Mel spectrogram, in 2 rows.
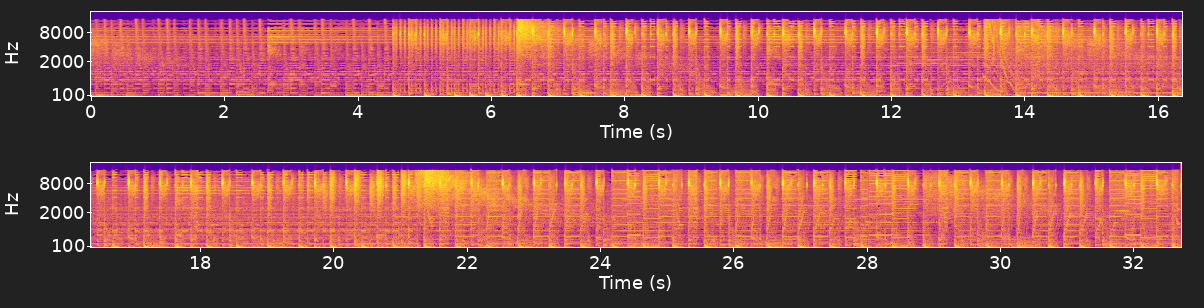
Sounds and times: Music: 0.0s - 32.7s.

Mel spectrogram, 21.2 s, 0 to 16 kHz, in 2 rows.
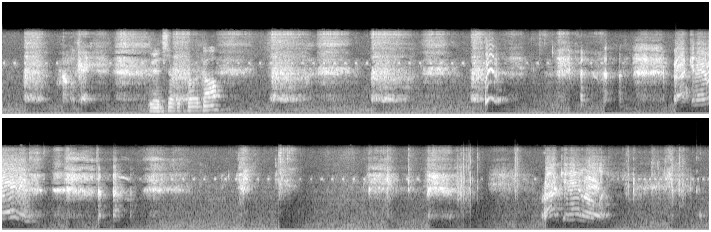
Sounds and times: Breathing: 1.3s - 8.6s, 9.5s - 10.0s, 12.8s - 13.5s, 16.1s - 18.6s
Speech: 2.2s - 3.3s, 10.1s - 11.2s.

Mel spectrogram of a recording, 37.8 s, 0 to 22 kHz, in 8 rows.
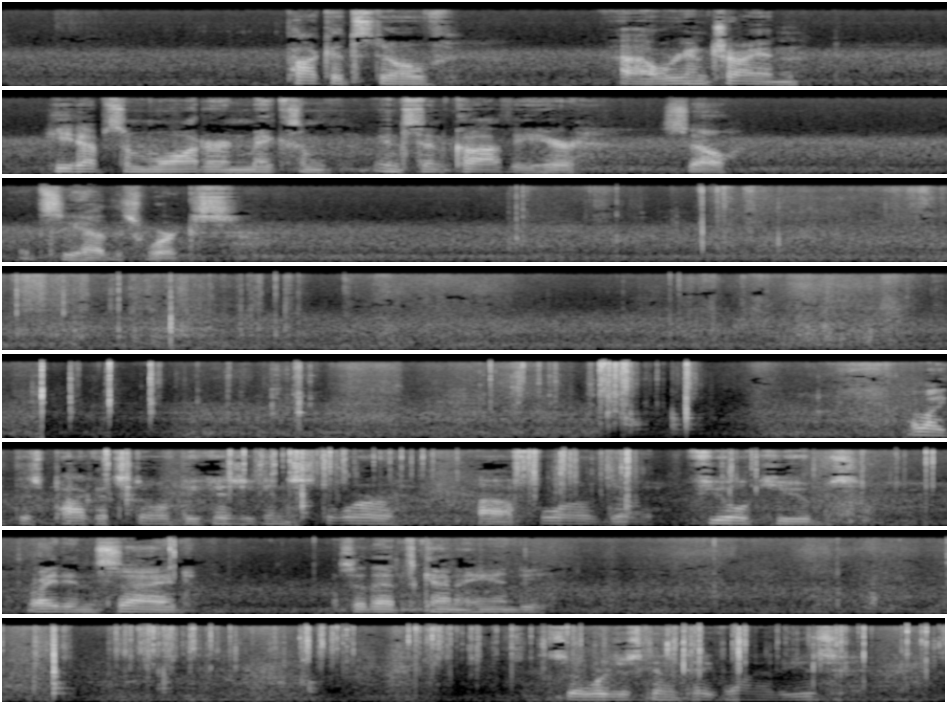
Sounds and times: Outside, rural or natural: 0.0s - 37.7s
Speech: 1.4s - 2.4s, 3.0s - 4.1s, 5.0s - 8.4s, 9.6s - 10.8s, 23.4s - 29.4s, 30.0s - 31.1s, 35.8s - 37.4s.

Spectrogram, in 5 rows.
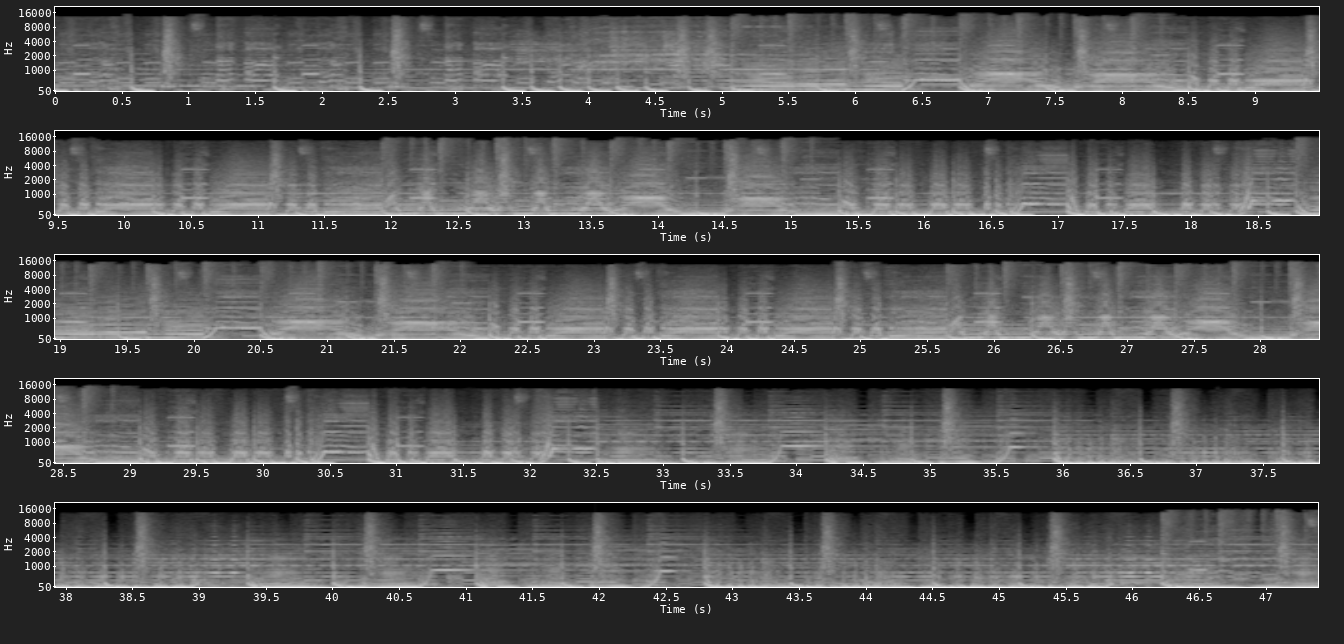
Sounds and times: Dubstep: 0.0s - 47.3s.

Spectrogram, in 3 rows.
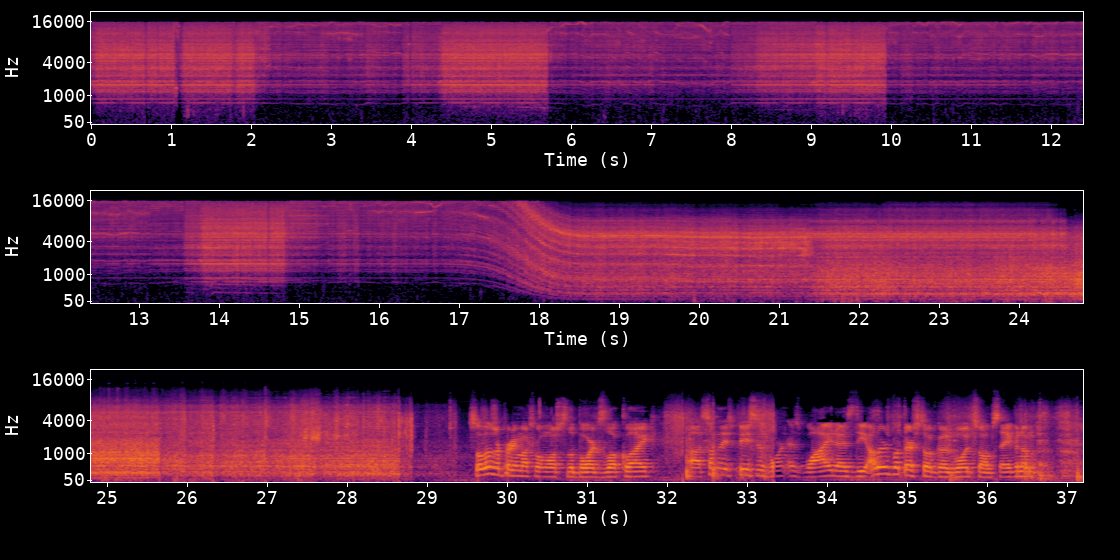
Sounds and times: Wood: 17.4s - 29.4s, 34.8s - 37.2s.

